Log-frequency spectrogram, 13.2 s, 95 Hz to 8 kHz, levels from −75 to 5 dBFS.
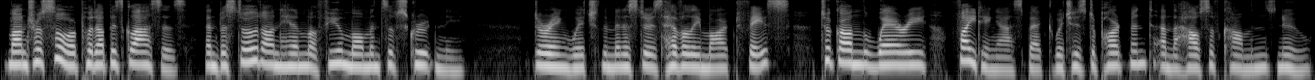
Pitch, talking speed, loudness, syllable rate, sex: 200 Hz, 165 wpm, -19 LUFS, 4.8 syllables/s, female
